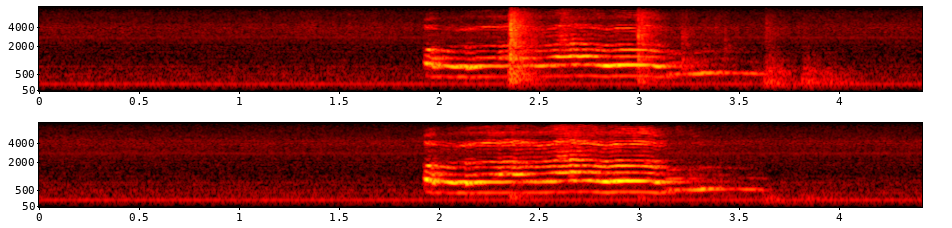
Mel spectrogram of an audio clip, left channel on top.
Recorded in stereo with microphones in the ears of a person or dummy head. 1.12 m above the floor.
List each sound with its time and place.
1.9 s a scream: 15° right (ahead or behind), 0.5 m; by 3.6 s 50° right (ahead or behind), 1.3 m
